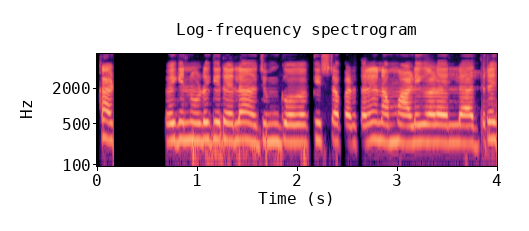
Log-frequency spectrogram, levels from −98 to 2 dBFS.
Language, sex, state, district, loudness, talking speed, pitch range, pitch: Kannada, female, Karnataka, Bellary, -17 LUFS, 150 wpm, 240-260 Hz, 250 Hz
